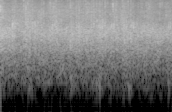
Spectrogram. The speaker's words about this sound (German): Aber das war jetzt erstmal unsere Präsentation und das ist Stereotyper. Ganz vielen herzlichen Dank. Applaus.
